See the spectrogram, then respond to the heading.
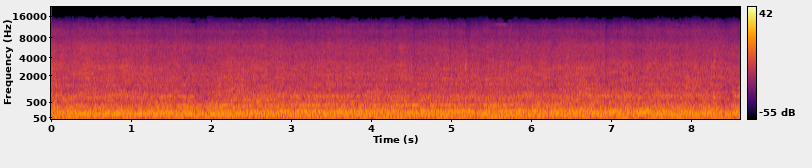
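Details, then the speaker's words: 1999 Mustang GT (SN95) freshly swapped to a new 5.0 Coyote V8, first start, no mufflers, JLT cold air intake, untuned: loud deep V8 idle with uneven choppy lope, open-exhaust roar. Owner suspects intake airflow upsetting the computer; needs tuning. "so obviously we still have no mufflers hooked up and need a little bit of tuning the i think the all the airflow from the jlt cold air intake is thrown off the computer a little bit"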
